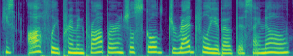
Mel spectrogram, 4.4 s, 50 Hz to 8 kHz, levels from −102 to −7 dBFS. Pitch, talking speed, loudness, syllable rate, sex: 235 Hz, 175 wpm, -16 LUFS, 4.7 syllables/s, female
